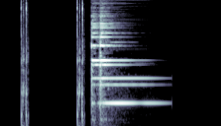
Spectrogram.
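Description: Subscribe-button sound effect: a click, then a quick double click, then a notification bell ding that rings out for about a second and a half.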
